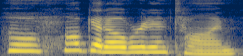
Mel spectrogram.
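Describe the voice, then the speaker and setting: A woman's voice: high voice, sing-song, moderate pace, a little mellow, highs cut off. A woman playing a timid, romantic, deferential housemaid in an old-time radio sitcom. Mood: meek, dreamy.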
